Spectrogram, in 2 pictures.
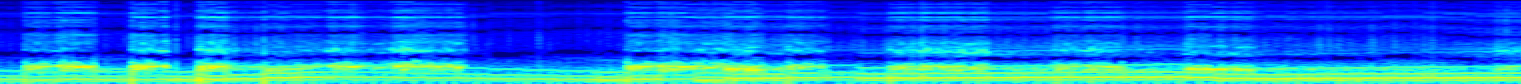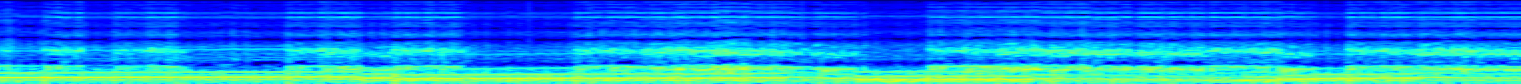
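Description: A video game car engine hums and whines, rising and falling in pitch as it speeds up and shifts gears.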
